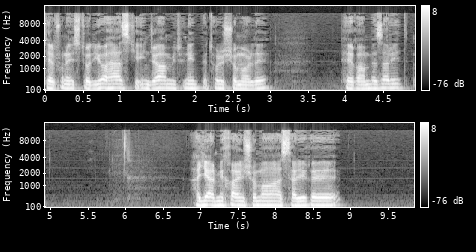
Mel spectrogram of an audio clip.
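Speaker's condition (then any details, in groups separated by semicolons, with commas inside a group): No condition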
